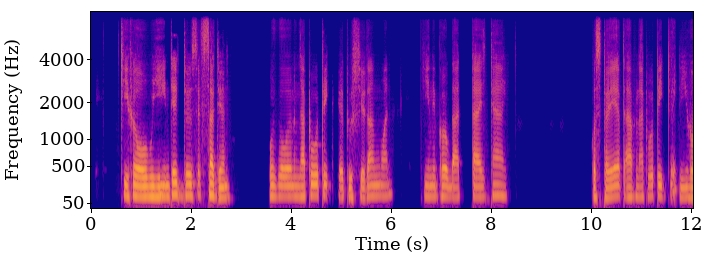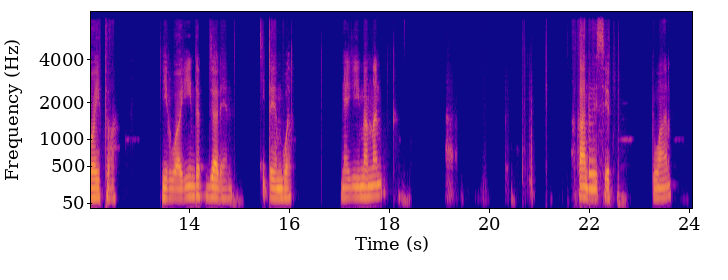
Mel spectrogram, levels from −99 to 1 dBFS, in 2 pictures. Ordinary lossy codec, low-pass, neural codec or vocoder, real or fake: none; 7.2 kHz; codec, 16 kHz, 0.5 kbps, X-Codec, HuBERT features, trained on general audio; fake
